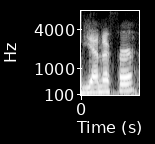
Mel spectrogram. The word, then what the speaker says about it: Jennifer: It's not pronounced Jensen. It's Jensen. Yeah. My first name had been Yennefer.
